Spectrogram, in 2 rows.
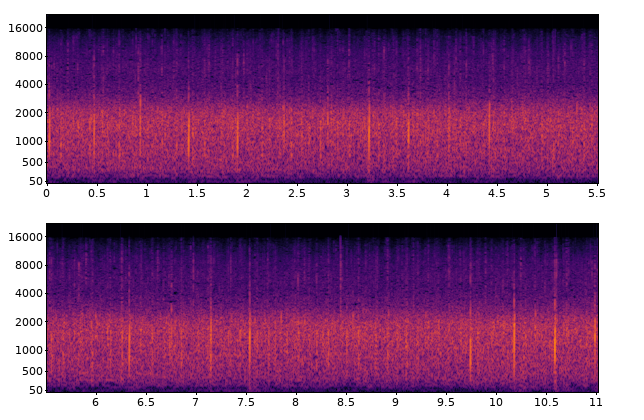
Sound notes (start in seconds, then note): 1.6 applause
